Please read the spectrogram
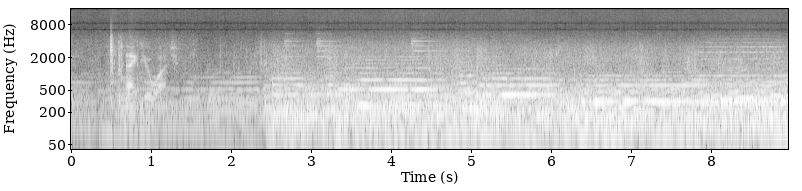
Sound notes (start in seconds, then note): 2.7 bell clanging; 2.7 low adventurous music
